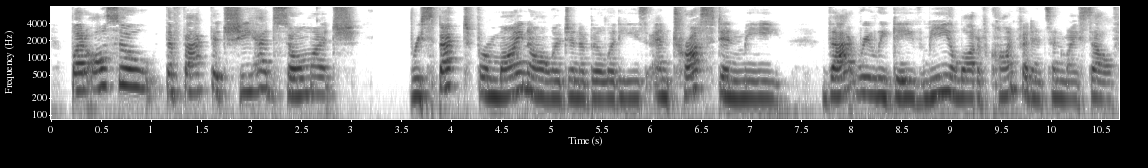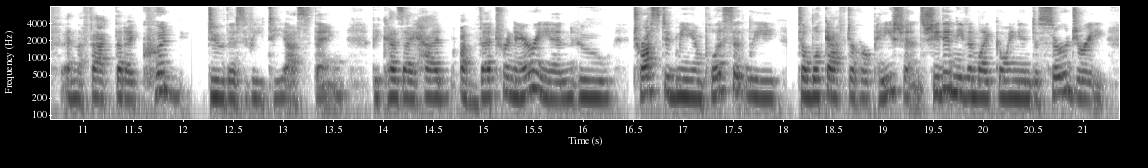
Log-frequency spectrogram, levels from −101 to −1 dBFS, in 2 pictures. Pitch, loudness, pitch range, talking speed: 210 Hz, -33 LUFS, 200-230 Hz, 170 wpm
